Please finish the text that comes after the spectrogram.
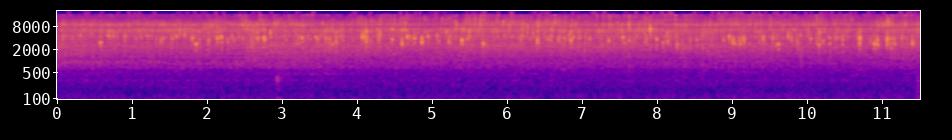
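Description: Koftas frying in hot oil in a pan, a continuous soft crackling sizzle with dense tiny pops, steady and fairly quiet throughout, with no voices.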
